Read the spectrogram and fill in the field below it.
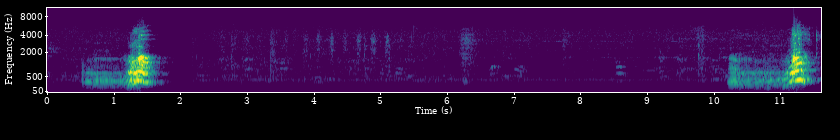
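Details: A Bloodhound barking at the TV indoors; two deep, loud barks, one near the start and one at the end, separated by a quiet stretch with faint background sounds and a steady hum.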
